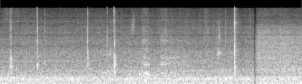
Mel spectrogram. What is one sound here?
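A straw pokes through a plastic lid with a crackle.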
